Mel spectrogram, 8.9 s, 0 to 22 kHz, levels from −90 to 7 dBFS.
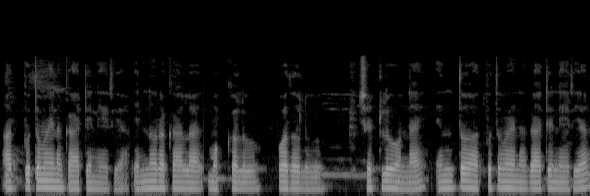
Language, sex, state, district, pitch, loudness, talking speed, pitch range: Telugu, male, Andhra Pradesh, Guntur, 105 Hz, -34 LUFS, 100 wpm, 100-110 Hz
